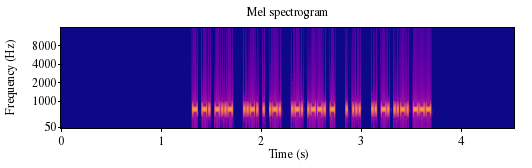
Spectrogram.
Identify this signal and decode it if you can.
Morse code, heard as a keyed tone, about 79 wpm, 700 Hz. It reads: TNX FER RPT ES INFO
